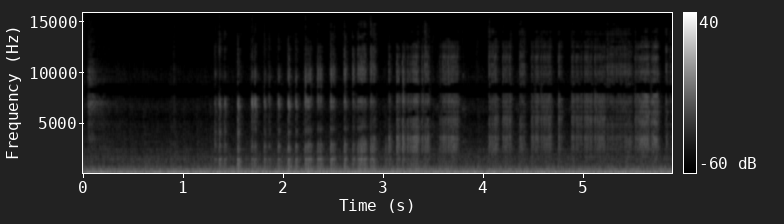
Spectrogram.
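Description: Truck engine running steadily, heard from inside the cab, as the clutch is let out little by little to move off. Clicks and rattles from the cab come in about a second in and go on to near the end.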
